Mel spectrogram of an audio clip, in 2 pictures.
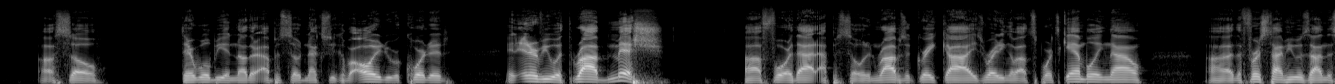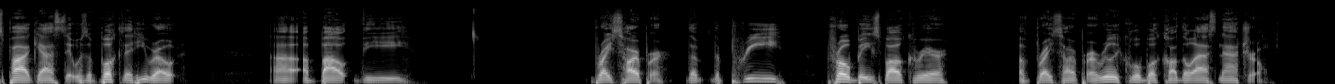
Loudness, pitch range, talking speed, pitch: -23 LUFS, 90-110 Hz, 155 wpm, 100 Hz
